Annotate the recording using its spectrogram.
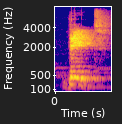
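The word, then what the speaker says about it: debt: शब्द बघा डाउट, डाउट, doubtful, doubtful, subtle, subtle, सटलटी, सटलटी, डेट, डेट, डेटर, डेटर, डेटरशिप, डेटरशिप.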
